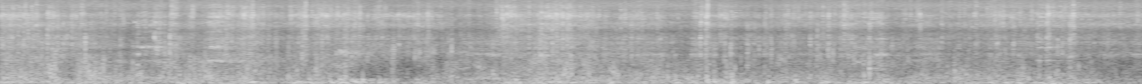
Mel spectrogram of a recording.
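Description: Wind buffeting a helmet-mounted action camera's microphone over the rumble of a downhill mountain bike's tyres on a dry dirt trail at speed, with rattles of the bike over rough ground.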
